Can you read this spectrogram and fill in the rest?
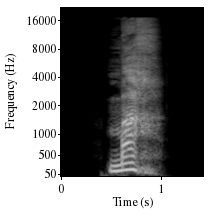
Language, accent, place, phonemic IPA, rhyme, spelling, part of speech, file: German, Germany, Berlin, /max/, -ax, mach, verb, De-mach.ogg
- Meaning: singular imperative of machen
